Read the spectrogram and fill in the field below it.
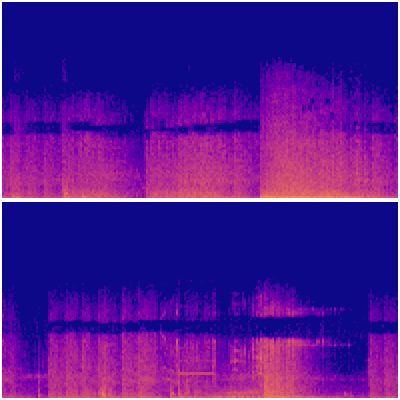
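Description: Heavy metal machinery clanks and whirs.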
